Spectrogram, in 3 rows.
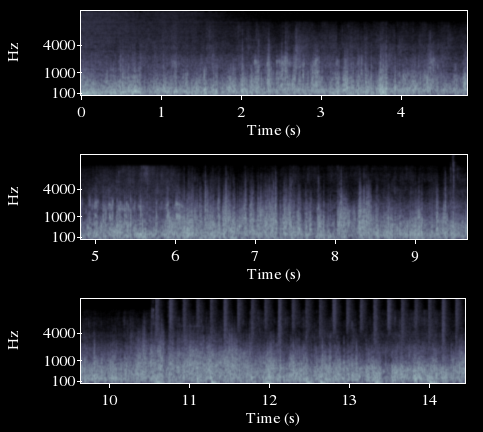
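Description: Wind buffeting the microphone over the rattle and crunch of a 29er mountain bike rolling over a rough gravel tunnel floor, with many small irregular knocks and clatters.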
